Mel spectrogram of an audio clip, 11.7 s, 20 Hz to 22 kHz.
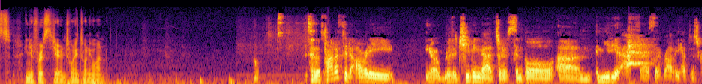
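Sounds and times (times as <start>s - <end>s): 
speech: 0.0s - 1.9s, 5.1s - 11.6s
puppy yapping: 10.4s - 10.9s.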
